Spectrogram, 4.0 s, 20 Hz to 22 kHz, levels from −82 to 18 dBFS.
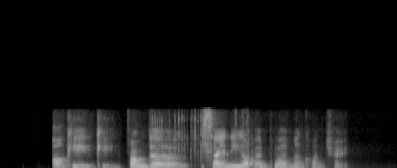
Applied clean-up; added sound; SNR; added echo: neural mask model RNNoise.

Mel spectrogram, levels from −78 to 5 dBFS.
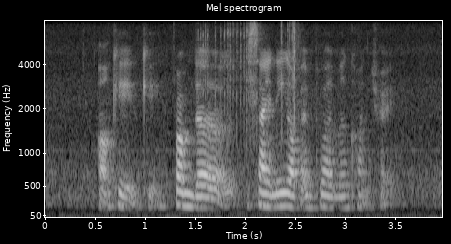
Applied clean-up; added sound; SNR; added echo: none; Camera; 14 dB; none.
